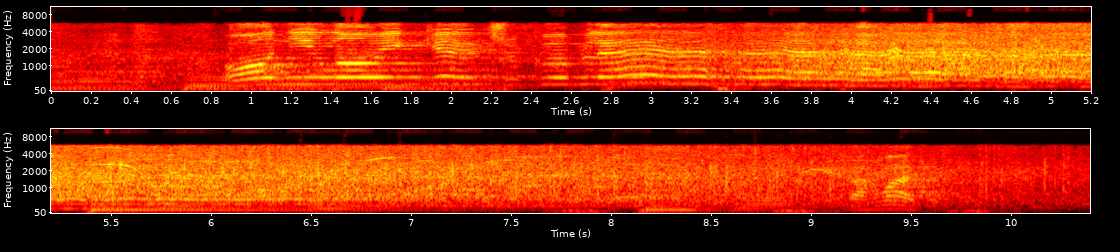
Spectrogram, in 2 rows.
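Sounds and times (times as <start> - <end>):
speech: 0.9 - 4.5, 9.3 - 9.8
audience applause: 3.8 - 10.3.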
